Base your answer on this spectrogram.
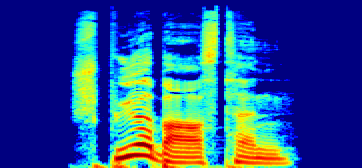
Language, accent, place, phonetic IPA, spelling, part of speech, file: German, Germany, Berlin, [ˈʃpyːɐ̯baːɐ̯stn̩], spürbarsten, adjective, De-spürbarsten.ogg
- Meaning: 1. superlative degree of spürbar 2. inflection of spürbar: strong genitive masculine/neuter singular superlative degree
